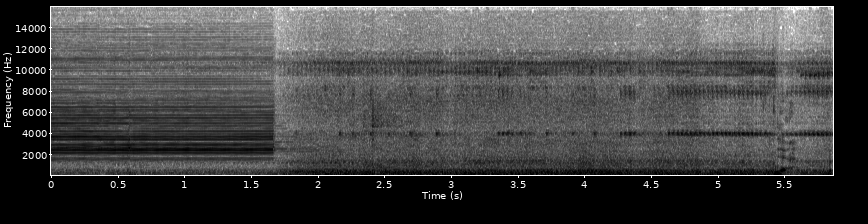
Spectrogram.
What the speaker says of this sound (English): when you turn the key, it'll whine for a second and then it'll stop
